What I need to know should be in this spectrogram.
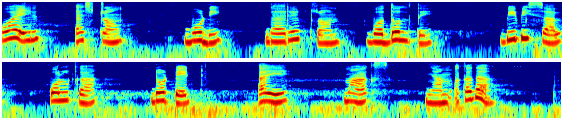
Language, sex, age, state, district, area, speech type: Santali, female, 18-30, West Bengal, Bankura, rural, read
